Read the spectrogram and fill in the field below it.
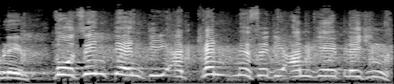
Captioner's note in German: Beifall DIE LINKE, SPD und Freie Demokraten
